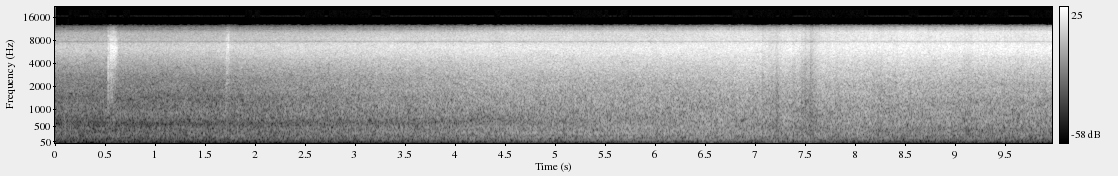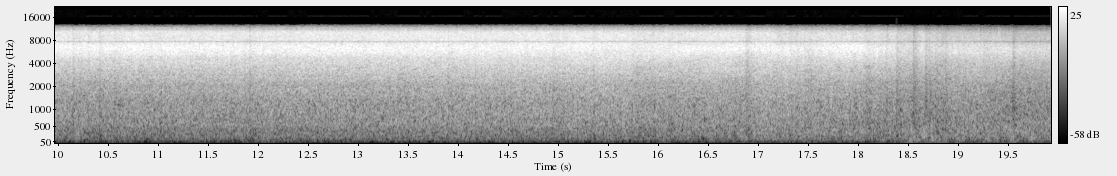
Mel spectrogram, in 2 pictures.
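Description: Water rushes loudly and steadily over a dam on the Vorskla River, a constant roaring wash with wind buffeting the microphone and no voices.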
